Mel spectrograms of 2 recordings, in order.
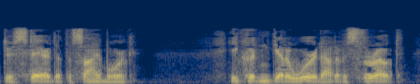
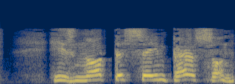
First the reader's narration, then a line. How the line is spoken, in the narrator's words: Elverda pleaded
